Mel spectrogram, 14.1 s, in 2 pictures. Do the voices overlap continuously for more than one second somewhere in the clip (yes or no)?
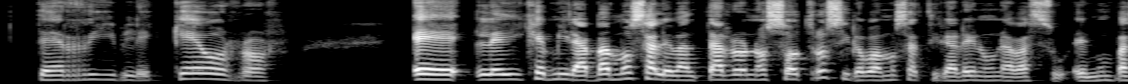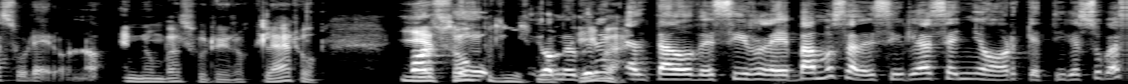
yes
